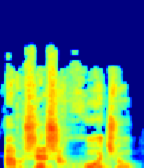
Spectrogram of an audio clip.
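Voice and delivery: ordinary delivery, nothing marked

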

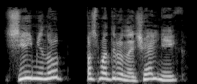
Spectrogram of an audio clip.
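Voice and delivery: very high, loud squeaky minion; distant voice. A narrator's reading. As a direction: squeak it eagerly down the tube. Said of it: "Голос затих вдали". (далёкий, очень высокий голос подчинённого)

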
